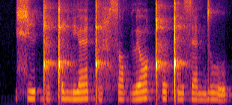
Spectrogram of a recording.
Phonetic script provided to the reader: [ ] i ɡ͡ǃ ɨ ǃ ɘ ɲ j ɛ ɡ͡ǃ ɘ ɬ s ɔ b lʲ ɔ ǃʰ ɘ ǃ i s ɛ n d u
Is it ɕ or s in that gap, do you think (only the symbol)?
ɕ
